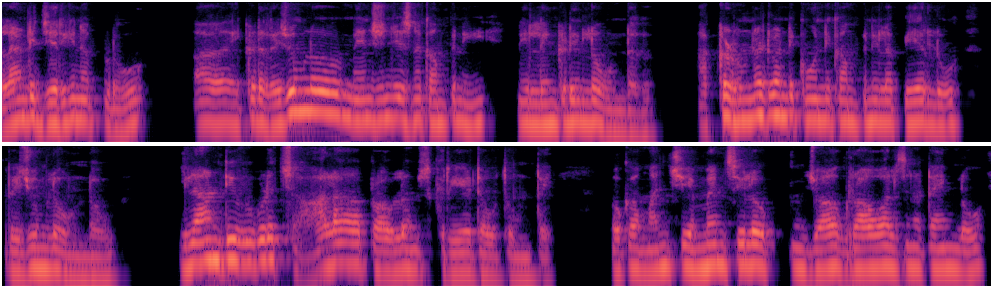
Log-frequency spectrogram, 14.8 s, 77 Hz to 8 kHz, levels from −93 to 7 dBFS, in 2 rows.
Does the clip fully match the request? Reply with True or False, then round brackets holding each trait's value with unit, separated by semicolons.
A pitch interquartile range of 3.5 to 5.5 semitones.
False (2.9 semitones)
